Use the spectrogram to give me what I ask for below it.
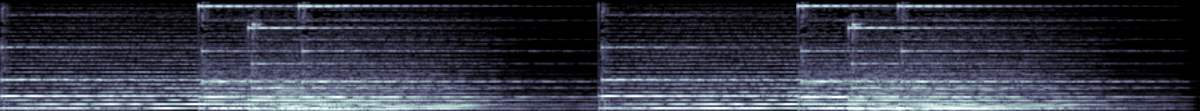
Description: New Age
